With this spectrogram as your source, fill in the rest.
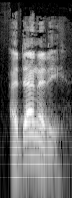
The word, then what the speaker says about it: identity: Identity. You don't have to pronounce those T's. Nobody's making you do it. You're choosing to.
